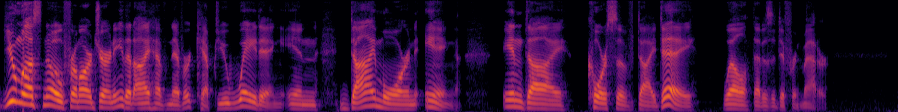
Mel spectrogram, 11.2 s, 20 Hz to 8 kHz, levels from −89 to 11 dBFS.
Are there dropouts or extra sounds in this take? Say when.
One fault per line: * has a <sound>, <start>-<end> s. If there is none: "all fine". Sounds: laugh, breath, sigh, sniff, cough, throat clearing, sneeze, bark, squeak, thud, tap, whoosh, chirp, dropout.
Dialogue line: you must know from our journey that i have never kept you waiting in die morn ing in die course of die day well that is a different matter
all fine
